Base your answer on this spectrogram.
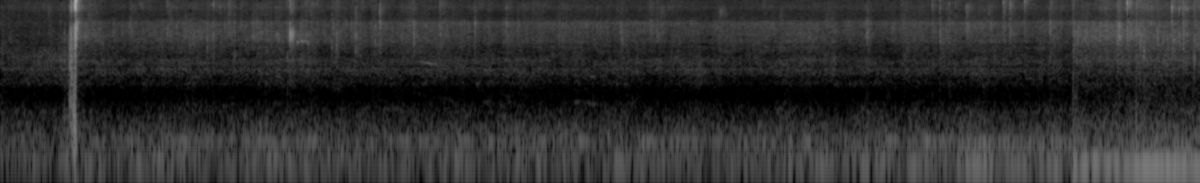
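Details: Steady rain and a low traffic rumble continue throughout, with a single sharp tap early on and no animal voice.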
